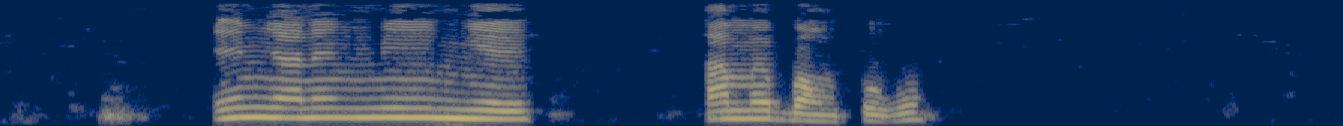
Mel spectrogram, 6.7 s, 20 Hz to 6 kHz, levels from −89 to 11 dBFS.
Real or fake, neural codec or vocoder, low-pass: real; none; 5.4 kHz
